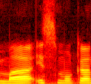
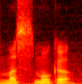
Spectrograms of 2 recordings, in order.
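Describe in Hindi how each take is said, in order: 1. 'ismuka' का i अलग से बोला जाता है। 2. i छूट जाता है, और यह 'masmuka' में जुड़ जाता है। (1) "नहीं ये माँ इसम का ना" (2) "ये हज़फ हो जाता है, साइलेंट रहता है"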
